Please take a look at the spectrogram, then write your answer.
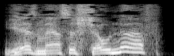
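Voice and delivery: high, put-on servile drawl; mock servile voice. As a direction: ham up a deferential servant. Narrator mocks servile reply, joke.

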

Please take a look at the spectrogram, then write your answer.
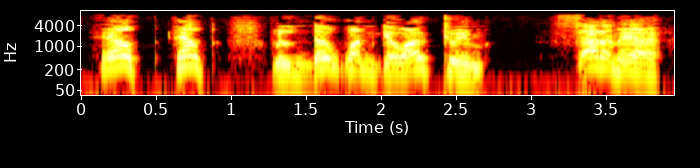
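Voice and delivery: desperate high shout; anguished, high-pitched call; crying for help. A narrator's reading. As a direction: shout for someone to save him, pitch soaring. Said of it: "cried Beregond".

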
